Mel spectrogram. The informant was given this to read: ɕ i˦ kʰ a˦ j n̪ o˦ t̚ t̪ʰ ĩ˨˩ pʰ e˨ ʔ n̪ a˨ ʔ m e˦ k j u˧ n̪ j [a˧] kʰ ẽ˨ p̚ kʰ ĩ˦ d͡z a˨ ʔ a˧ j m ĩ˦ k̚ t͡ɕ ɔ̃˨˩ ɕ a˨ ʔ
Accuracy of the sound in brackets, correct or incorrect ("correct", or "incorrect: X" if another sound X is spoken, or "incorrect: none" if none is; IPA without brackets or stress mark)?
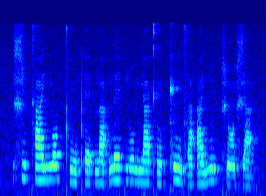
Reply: correct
